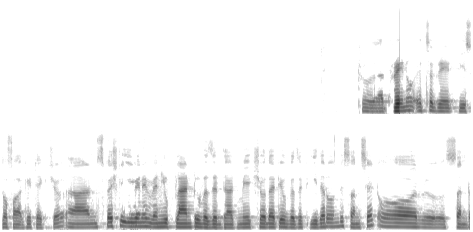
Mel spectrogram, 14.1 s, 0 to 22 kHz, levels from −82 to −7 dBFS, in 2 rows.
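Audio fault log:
5.88 to 5.96 s, sudden gain jump: speech and background noise rise together by about 13 dB, likely from a gain change applied abruptly without any ramp.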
